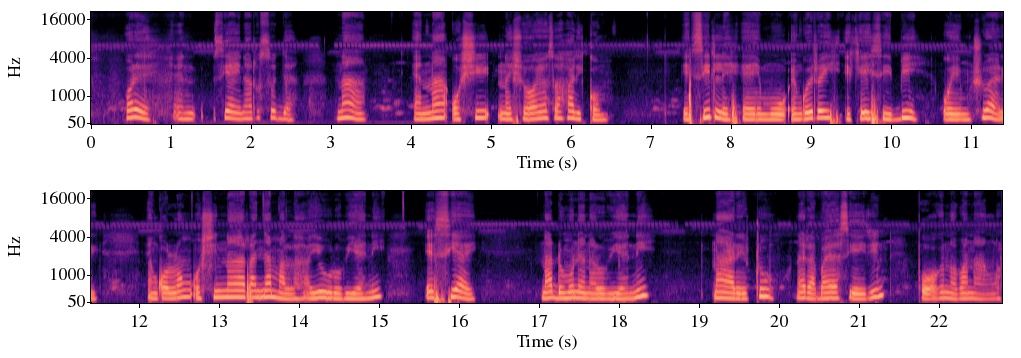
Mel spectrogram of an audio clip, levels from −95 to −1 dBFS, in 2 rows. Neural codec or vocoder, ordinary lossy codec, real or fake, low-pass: vocoder, 44.1 kHz, 128 mel bands every 256 samples, BigVGAN v2; none; fake; none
